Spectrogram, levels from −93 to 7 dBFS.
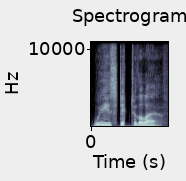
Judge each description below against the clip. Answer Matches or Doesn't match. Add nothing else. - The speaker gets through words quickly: Doesn't match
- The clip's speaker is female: Doesn't match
